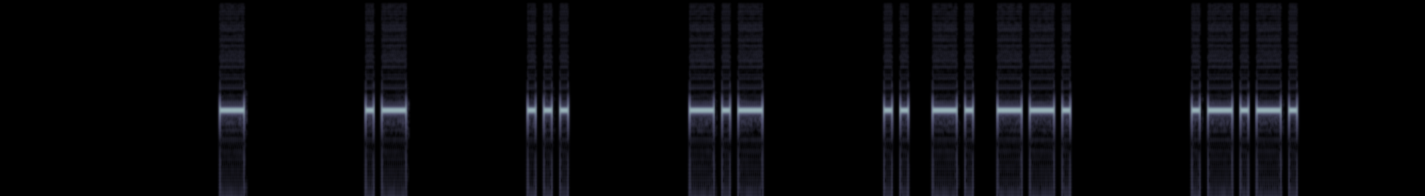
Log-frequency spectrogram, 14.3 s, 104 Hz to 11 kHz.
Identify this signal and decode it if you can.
Morse code, heard as a keyed tone, about 15 wpm, 800 Hz. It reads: T A S K ING <AR>
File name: Special INGs / Special INGs-mp3s / SlowToFaster ing @13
